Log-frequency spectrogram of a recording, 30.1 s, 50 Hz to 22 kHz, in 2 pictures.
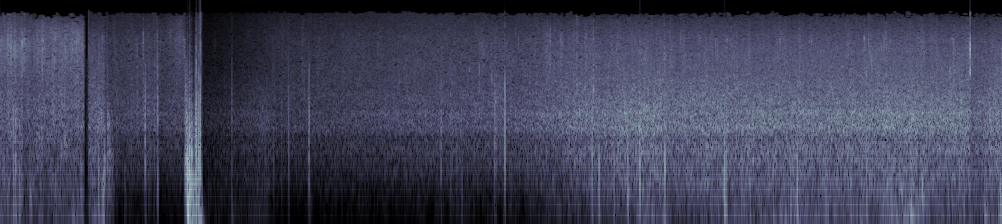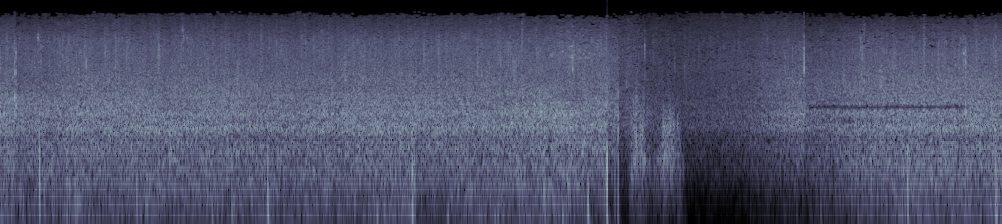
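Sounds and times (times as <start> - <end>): rain downpour: 0.0 - 30.0
raindrops ticking on a surface: 0.0 - 30.0.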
